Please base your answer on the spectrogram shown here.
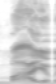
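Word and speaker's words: Myee: It was like, it was Maya, but it was spelled very, very, very bizarrely.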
